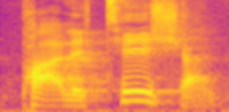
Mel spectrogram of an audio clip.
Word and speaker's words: politician: If a word ends with CIAN, CION, and TION, then the stress comes on the second to last syllable of the word. Means, before the last syllable, we put stress on the word.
